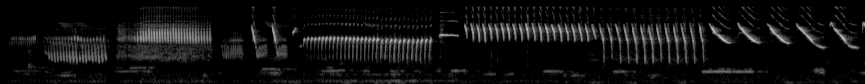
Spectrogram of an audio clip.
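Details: Canary song played to coax a quiet, lazy canary into singing again: buzzy held notes, fast rattling trills and rolls, then a run of sharp down-slurred whistled chips repeated about twice a second.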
